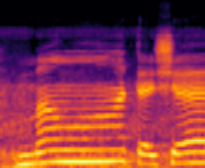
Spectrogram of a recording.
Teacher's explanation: نون ساکن کے بعد تا حروف اخفا میں سے ہے تو ہم نون ساکن کو چھپے ہوئے غنے کے ساتھ پڑھیں گے۔ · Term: اخفا کا قاعدہ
